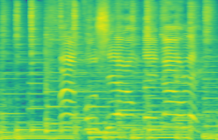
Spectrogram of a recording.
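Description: Cuban dance orchestra playing a guaracha live in an instrumental passage: bending melody lines over a steady bass, keyboard and Latin percussion.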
